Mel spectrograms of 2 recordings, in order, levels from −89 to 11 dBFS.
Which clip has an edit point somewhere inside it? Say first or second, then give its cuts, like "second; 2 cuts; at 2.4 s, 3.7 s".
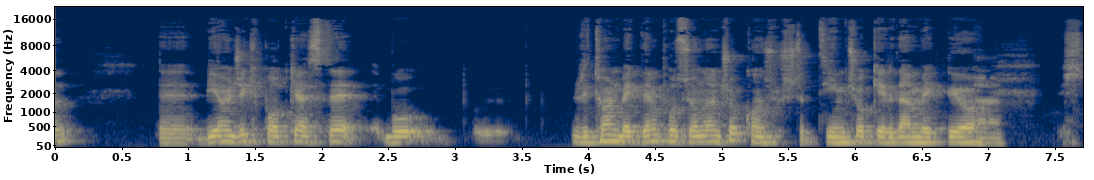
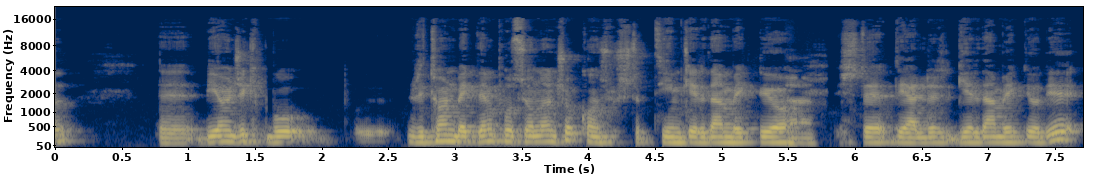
second; 4 cuts; at 1.6 s, 2.6 s, 4.7 s, 5.8 s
